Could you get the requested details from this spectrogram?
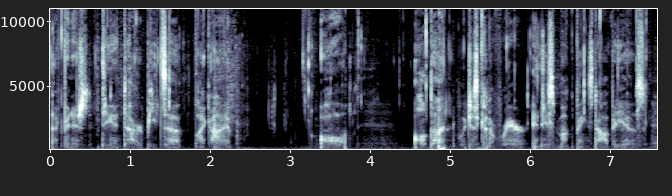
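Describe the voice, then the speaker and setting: A young man from Portland whispering a relaxed, rambling ASMR chat in his apartment. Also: normal speed. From Portland, Oregon, USA. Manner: soft rambling whisper, friendly and chatty. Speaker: ASMR creator.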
